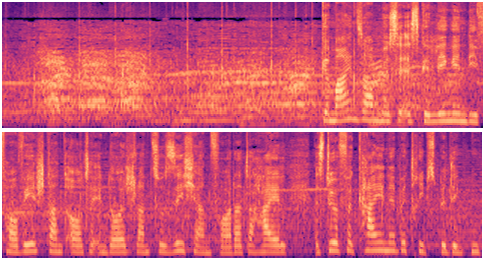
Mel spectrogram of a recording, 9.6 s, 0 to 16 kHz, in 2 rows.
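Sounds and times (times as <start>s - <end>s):
large crowd applauding at a works meeting: 0.0s - 9.6s
large crowd chanting slogans at a works meeting: 0.2s - 4.2s
speech: 3.2s - 9.6s.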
